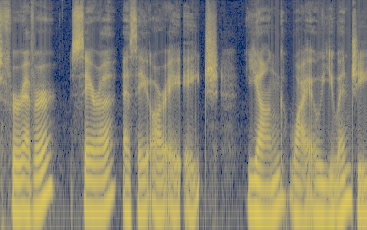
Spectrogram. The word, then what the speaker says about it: Young: I am Sarah on Instagram, and I am Sarah Young, spelled with an H. The H is silent, and Young, as in forever young.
